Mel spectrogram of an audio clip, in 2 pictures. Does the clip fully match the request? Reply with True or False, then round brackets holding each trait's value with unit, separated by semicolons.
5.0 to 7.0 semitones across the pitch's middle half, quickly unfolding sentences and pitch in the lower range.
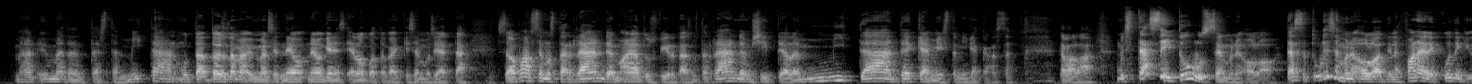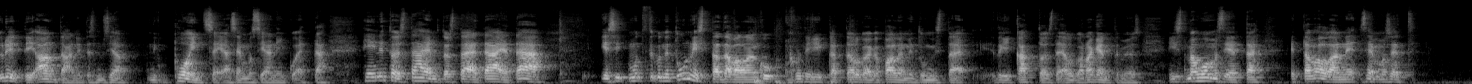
True (5.4 semitones; 200 wpm; 110 Hz)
